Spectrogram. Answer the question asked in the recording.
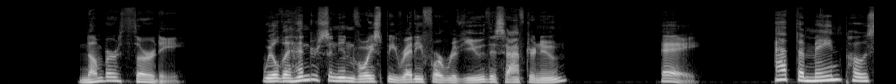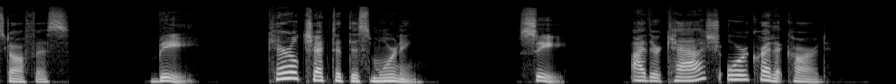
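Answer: B: Carol checked it this morning.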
